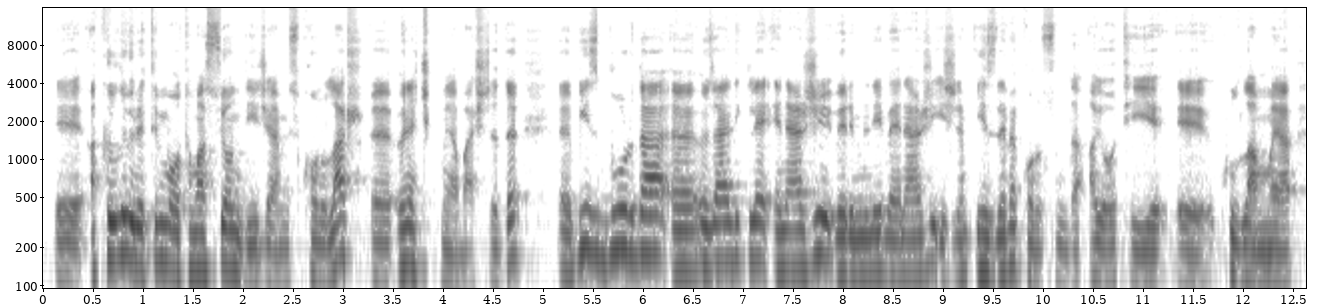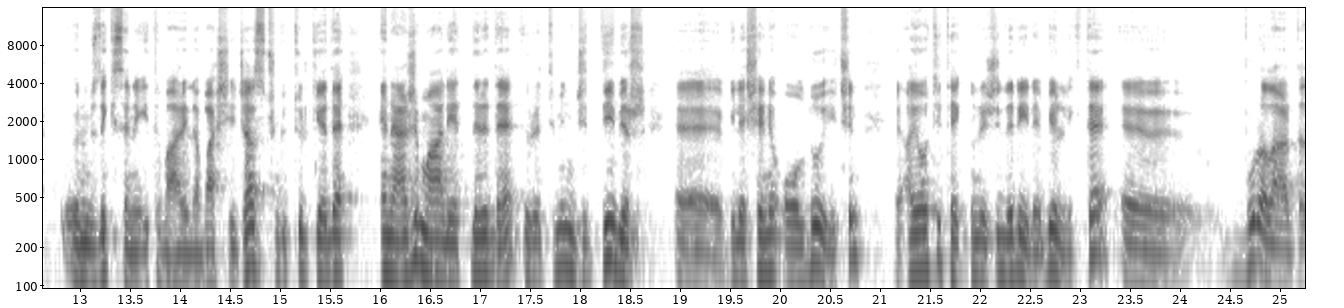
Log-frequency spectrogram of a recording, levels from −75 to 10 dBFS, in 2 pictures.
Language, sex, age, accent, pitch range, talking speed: Turkish, male, 50-69, native, 110-145 Hz, 95 wpm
